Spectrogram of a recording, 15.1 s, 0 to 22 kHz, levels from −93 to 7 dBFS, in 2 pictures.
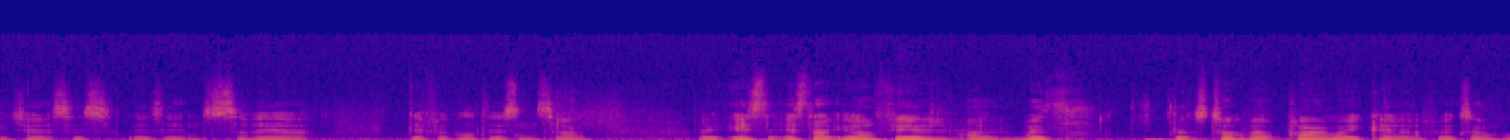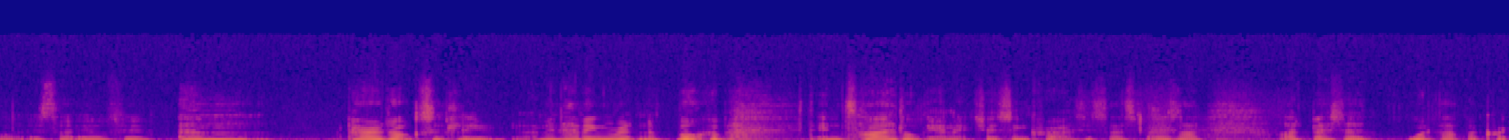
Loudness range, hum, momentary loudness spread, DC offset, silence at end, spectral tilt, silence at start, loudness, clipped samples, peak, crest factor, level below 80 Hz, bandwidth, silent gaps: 6 LU; none; 12 LU; under 0.1%; 0 s; -6 dB/octave; 0 s; -40 LUFS; under 0.1%; -18 dBFS; 22 dB; -58 dBFS; 16.5 kHz; none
